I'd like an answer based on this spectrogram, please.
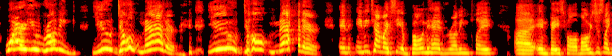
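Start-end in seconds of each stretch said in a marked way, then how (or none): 0.1-4.8 shrill, very high, loud, drawn-out yell. Retelling a bonehead baserunning play, imitating Dustin yelling. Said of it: "Dustin yelling at him".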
